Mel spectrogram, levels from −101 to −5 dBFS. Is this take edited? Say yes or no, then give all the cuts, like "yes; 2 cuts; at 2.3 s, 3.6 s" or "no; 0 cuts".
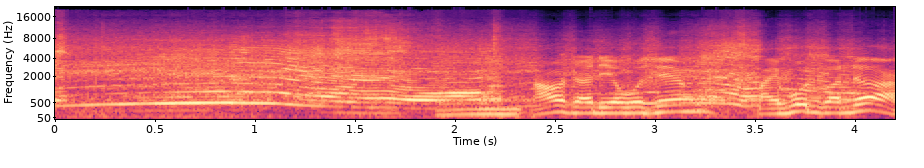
no; 0 cuts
